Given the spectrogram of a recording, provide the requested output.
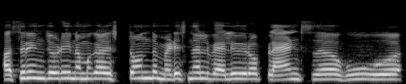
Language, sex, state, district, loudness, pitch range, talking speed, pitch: Kannada, female, Karnataka, Dharwad, -14 LUFS, 235-275 Hz, 145 wpm, 250 Hz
